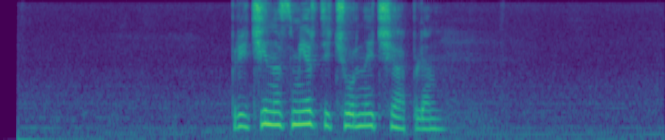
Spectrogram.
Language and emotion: Russian, neutral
